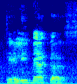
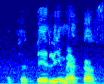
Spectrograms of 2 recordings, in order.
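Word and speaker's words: Telemachus: মাই সন mine নয় সান সান মাই ওন টেলিমাচুস টেলিমেকারস টেলিমেকারস স্যার এটা বাট ম্যাকাসটা ক উচ্চারণ হয় টেলিমেকাস এক সেকেন্ড উচ্চারণটা বাংলা লিখে নিচ্চার টেলিমেকাস টেলিকাস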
